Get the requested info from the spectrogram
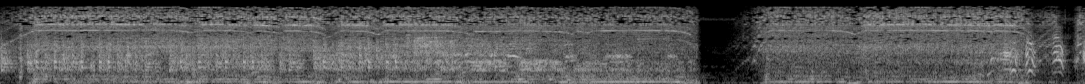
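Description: Handheld corded electric drill running against a wood-finish false-ceiling panel overhead, a steady whine that cuts out for about half a second near the seven-second mark and then starts again.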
